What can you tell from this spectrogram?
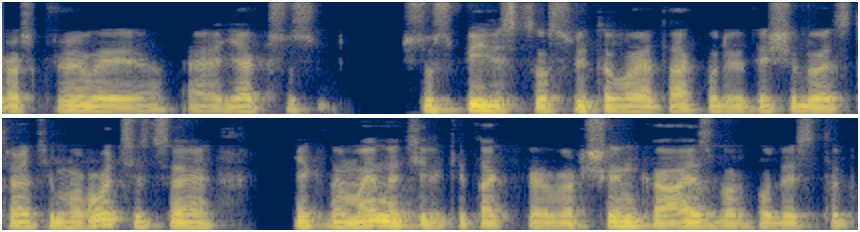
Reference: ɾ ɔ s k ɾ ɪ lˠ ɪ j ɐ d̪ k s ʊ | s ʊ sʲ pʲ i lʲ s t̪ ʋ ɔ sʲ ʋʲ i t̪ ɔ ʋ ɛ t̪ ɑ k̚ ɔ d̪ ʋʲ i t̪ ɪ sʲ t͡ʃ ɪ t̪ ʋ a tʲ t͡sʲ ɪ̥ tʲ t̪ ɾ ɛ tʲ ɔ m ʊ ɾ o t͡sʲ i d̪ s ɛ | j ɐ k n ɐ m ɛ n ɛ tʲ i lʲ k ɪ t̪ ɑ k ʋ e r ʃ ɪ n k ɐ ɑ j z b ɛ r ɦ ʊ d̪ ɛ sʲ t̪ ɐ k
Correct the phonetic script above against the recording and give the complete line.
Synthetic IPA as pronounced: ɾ ɔ s k ɾ ɪ lˠ ɪ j ɐ k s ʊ | s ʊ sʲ pʲ i lʲ s t̪ ʋ ɔ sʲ ʋʲ i t̪ ɔ ʋ ɛ t̪ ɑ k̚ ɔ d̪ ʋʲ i t̪ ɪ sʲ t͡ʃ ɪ d̪ ʋ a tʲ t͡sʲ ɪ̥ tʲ t̪ ɾ ɛ tʲ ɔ m ʊ ɾ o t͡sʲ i t̪ s ɛ | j ɐ k n ɐ m ɛ n ɛ tʲ i lʲ k ɪ t̪ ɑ k ʋ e r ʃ ɪ n k ɐ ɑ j z b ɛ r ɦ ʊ d̪ ɛ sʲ t̪ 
